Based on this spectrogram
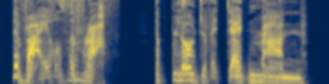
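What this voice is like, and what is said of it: Weird whisper. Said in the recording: “The words came to our ears in a weird whisper”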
